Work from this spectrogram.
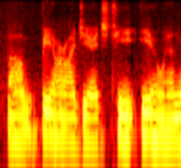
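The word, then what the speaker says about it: Brighteon: on Brady on comm which is spelled B righ t EO n like bright Eon bright age and our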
